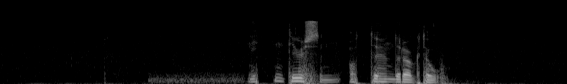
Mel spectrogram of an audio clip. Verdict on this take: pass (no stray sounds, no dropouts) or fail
pass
